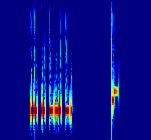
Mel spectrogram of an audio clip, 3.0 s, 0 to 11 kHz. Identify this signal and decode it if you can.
Morse code, heard as a keyed tone, about 46 wpm, 700 Hz. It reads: SIGN
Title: Sentences from Top 1000 Words - New Word Drill - 45wpm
